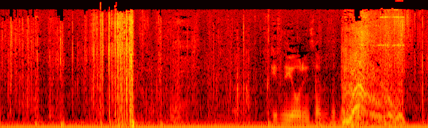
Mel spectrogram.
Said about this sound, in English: Right, let's get this to bed. Opening my zipper.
